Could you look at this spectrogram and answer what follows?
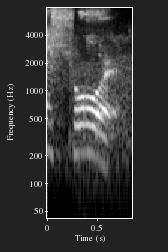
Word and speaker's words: sore: So, bilangnya sure.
